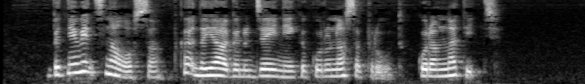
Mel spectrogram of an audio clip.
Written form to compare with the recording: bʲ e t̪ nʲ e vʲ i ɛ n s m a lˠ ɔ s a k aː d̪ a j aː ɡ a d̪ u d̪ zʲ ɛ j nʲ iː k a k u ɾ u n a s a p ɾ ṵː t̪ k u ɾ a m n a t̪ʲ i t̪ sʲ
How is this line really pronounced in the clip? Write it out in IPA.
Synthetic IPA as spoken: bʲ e t̪ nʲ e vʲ i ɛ n s n a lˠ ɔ s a k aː d̪ a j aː ɡ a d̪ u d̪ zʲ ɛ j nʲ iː k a k u ɾ u n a s a p ɾ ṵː t̪ k u ɾ a m n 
